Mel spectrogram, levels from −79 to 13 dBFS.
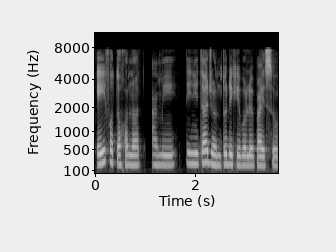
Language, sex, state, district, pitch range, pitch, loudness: Assamese, female, Assam, Kamrup Metropolitan, 185-205 Hz, 190 Hz, -18 LUFS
